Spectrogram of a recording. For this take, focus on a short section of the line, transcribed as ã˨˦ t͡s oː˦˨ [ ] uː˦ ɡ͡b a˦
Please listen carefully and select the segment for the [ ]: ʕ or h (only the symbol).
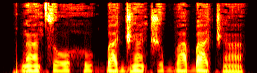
h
